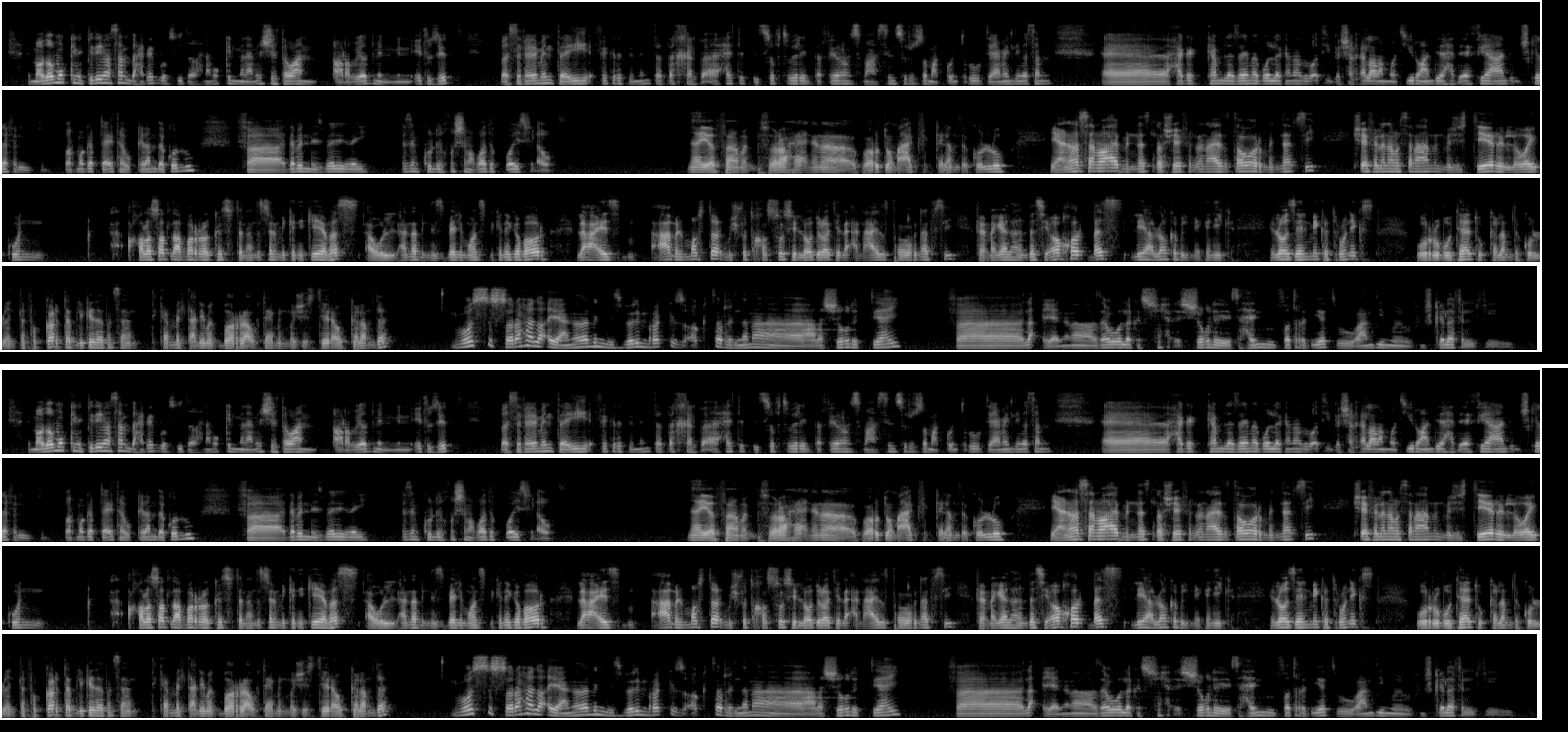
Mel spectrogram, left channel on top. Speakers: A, on the left (about 75°); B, on the right (about 75°).
A: الموضوع ممكن يبتدي مثلا بحاجات بسيطه احنا ممكن ما نعملش طبعا عربيات من من اي تو زد بس فاهم انت ايه فكره ان انت تدخل بقى حته السوفت وير انترفيرنس مع السنسورز ومع الكنترول تعمل لي مثلا آه، حاجه كامله زي ما بقول لك انا دلوقتي بشغال على مواتير وعندي حد فيها عندي مشكله في ال- في البرمجه بتاعتها والكلام ده كله فده بالنسبه لي ايه لازم كله يخش مع بعضه كويس في الاول
B: ايوه فاهمك بصراحه يعني انا برضو معاك في الكلام ده كله يعني أنا مثلا واحد من الناس لو شايف ان انا عايز اطور من نفسي شايف ان انا مثلا اعمل ماجستير اللي هو يكون خلاص اطلع بره قصه الهندسه الميكانيكيه بس او ال- انا بالنسبه لي مهندس ميكانيكا باور لا عايز اعمل ماستر مش في تخصصي اللي هو دلوقتي لا انا عايز اطور نفسي في مجال هندسي اخر بس ليه علاقه بالميكانيكا اللي هو زي الميكاترونكس والروبوتات والكلام ده كله انت فكرت قبل كده مثلا تكمل تعليمك بره او تعمل ماجستير او الكلام ده
A: بص الصراحه لا يعني انا بالنسبه لي مركز اكتر ان انا على الشغل بتاعي فلا يعني انا زي ما بقول لك الصح- الشغل ساحلني الفتره ديت وعندي م- مشكله في ال- في ال-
